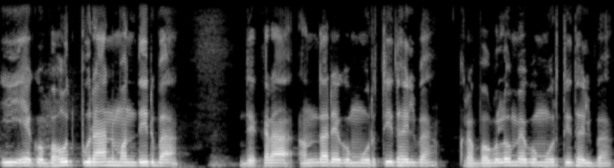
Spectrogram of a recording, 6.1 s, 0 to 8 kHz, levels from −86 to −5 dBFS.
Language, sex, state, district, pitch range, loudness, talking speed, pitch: Bhojpuri, male, Bihar, Muzaffarpur, 140-150 Hz, -16 LUFS, 185 wpm, 145 Hz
